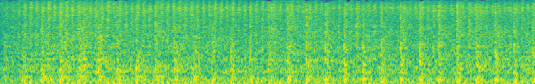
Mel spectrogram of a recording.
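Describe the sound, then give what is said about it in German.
Construction machinery, jackhammers and excavators, drones on steadily as Stadtwerke Tübingen renews water, power and gas lines in the Neckargasse, Tübingen; a dense, rumbling engine noise with a rough, rapidly pulsing texture that stays loud and unbroken throughout, with no voices. “Presslufthammer und Baggerfahrzeuge begleiten die Bewohner von morgens bis abends.”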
